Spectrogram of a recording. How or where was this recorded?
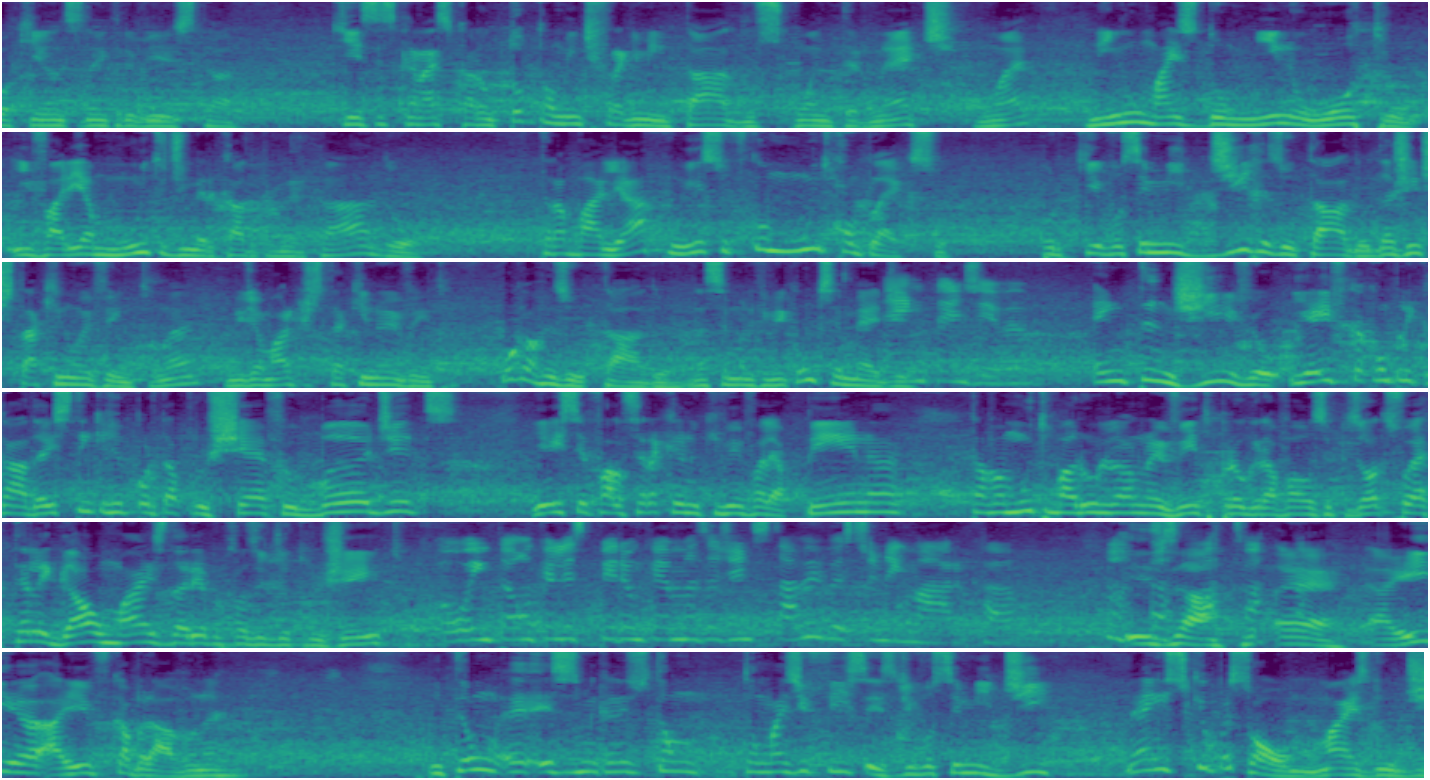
busy venue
